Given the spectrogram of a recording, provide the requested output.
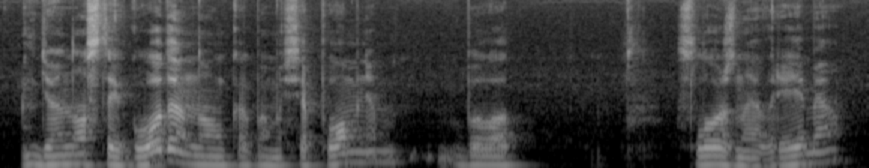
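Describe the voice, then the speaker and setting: Breathing somewhat audibly, a man speaks very slowly at a medium pitch, leaving long, frequent pauses, with audible room echo around him. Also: ordinary pitch variation. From St Petersburg, Russia, moved to Germany at 13. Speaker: software developer. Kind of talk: casual interview. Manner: halting, many fillers.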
